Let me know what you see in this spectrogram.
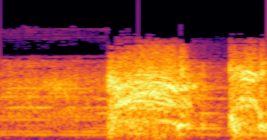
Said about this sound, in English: What are you coughing about? The first one always bites our lungs. Cough harder. That's it.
